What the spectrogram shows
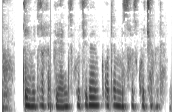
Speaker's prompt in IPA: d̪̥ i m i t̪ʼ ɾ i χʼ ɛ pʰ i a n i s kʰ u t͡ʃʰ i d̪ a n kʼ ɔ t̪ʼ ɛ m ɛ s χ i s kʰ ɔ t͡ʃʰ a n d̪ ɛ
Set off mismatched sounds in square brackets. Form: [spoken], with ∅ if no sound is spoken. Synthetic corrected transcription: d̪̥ i m i t̪ʼ ɾ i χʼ ɛ pʰ i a n i s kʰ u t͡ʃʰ i d̪ a n kʼ ɔ t̪ʼ ɛ m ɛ s χ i s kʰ [u] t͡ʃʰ a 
